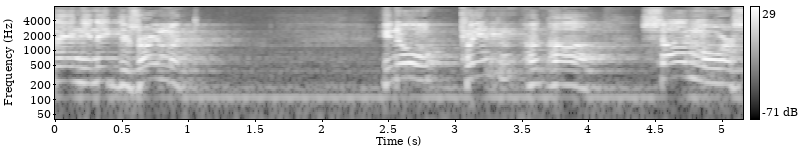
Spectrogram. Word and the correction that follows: Seymour: Seymour, I didn't say it right, Seymour,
